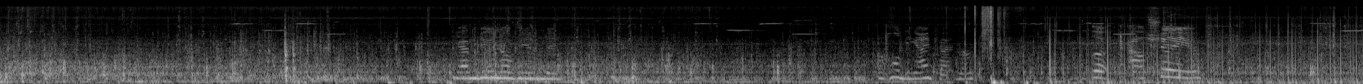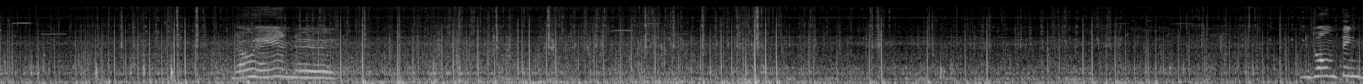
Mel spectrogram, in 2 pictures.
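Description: Golf cart driving, a steady rough noise with occasional knocks and one sharp knock about ten seconds in. A child's voice makes brief sounds a few times.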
